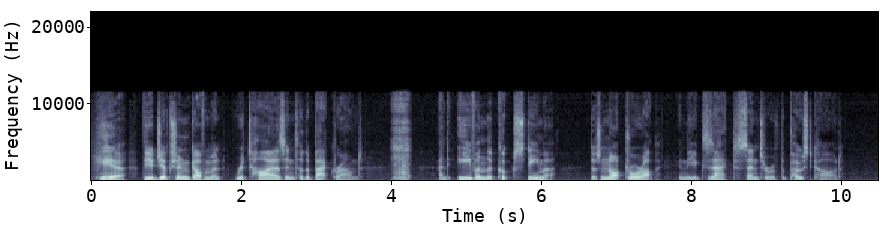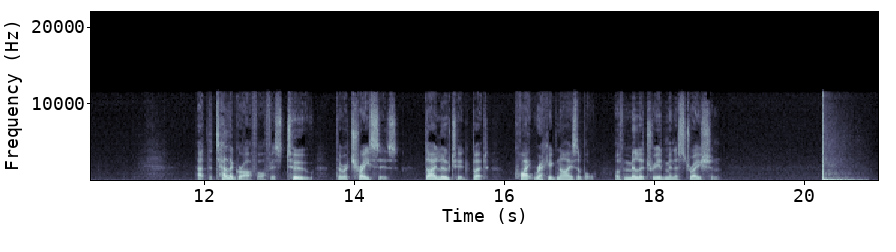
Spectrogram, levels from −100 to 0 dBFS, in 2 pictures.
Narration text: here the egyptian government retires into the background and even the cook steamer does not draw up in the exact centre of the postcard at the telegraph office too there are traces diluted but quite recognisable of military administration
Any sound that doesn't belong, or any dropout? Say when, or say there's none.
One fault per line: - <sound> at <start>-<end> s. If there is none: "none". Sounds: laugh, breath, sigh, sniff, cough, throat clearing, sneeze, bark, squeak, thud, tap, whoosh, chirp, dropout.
- sniff at 4.0-4.3 s
- thud at 20.2-20.9 s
